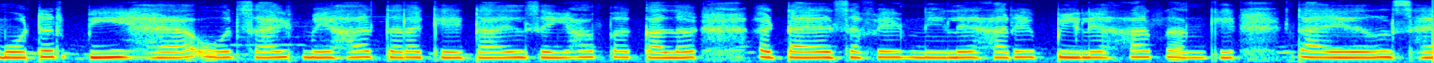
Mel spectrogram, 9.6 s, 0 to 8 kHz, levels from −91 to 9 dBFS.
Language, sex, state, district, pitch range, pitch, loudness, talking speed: Hindi, female, Maharashtra, Washim, 265-280 Hz, 275 Hz, -14 LUFS, 150 wpm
